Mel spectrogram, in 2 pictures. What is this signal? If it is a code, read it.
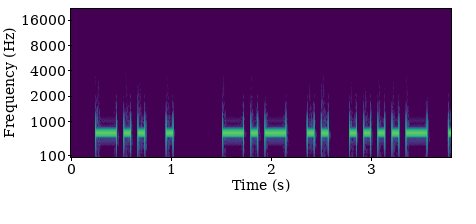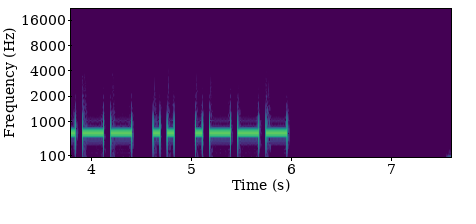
Morse code, heard as a keyed tone, about 17 wpm, 700 Hz. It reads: DE KI4WIJ
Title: USA Callsign DE Callsign - 6 Characters - 17wpm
